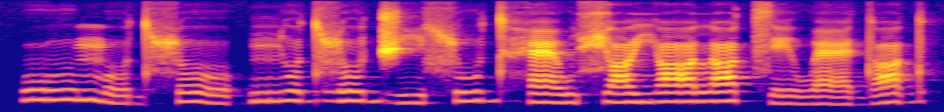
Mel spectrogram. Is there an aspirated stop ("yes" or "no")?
no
